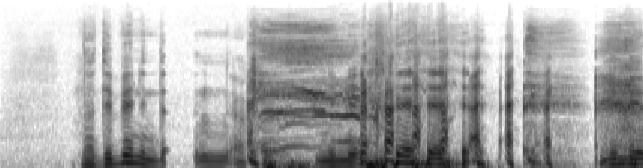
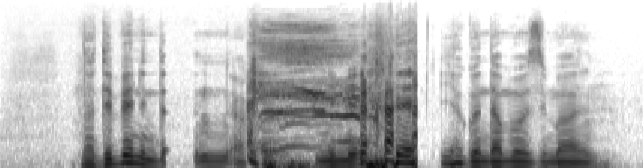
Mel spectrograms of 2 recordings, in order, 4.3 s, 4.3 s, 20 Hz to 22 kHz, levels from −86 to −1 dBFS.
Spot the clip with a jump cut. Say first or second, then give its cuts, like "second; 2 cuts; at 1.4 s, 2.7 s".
second; 1 cut; at 2.8 s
